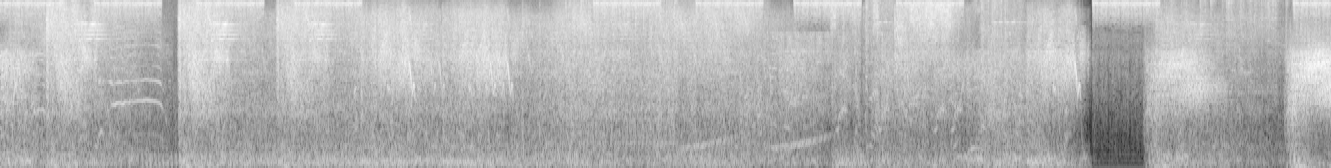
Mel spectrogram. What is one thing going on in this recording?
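Rapid game hit effects crash and clatter in quick succession.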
